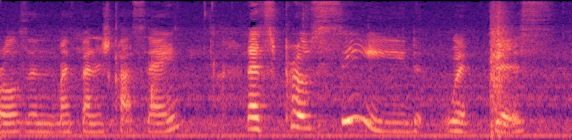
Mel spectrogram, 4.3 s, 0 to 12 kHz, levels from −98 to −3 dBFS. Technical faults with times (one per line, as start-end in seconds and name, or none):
none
